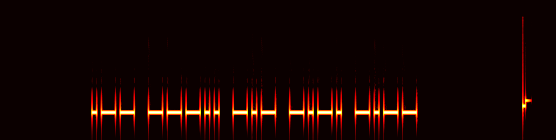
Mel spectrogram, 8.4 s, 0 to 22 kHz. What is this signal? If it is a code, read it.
Morse code, heard as a keyed tone, about 17 wpm, 700 Hz. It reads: W8KCY
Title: USA Call Signs Repeated 2x 17wpm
